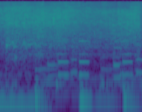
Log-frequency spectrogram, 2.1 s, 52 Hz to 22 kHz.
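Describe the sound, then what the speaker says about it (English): Bacon sizzles in a pan with caramelised onions and garlic, a steady close frying hiss with occasional stirring, and no voices. "So now we're just going to add in the bacon. Let that get nice and crispy for about 2 to 3 minutes."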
